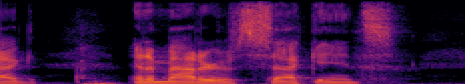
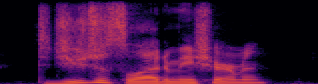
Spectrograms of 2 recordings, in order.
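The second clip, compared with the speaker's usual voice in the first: pointed, sudden, sharp, cutting tone; 4 dB quieter than usual. Retelling how a colleague suddenly questioned him: imitating Will asking sharply. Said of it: "he just so sharply".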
